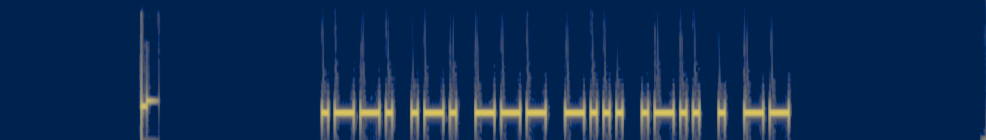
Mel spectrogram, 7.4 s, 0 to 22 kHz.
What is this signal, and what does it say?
Morse code, heard as a keyed tone, about 25 wpm, 700 Hz. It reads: PROBLEM
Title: Seven Letter Words - 25wpm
